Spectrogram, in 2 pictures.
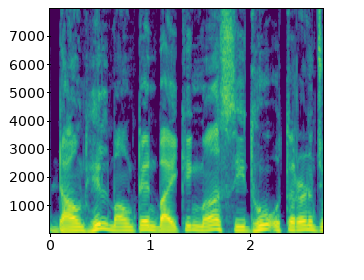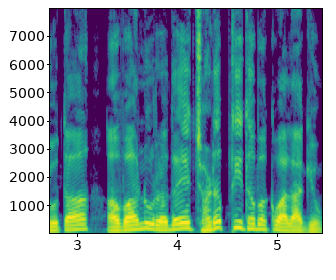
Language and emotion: Gujarati, fearful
